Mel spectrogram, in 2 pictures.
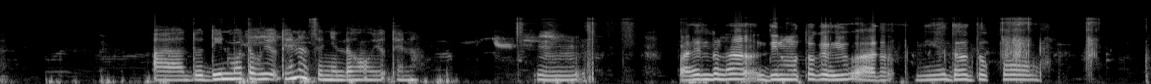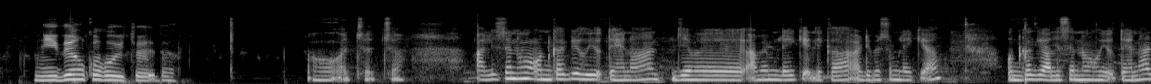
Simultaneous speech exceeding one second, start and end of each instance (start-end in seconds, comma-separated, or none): none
